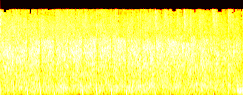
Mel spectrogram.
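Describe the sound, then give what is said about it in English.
A crowd applauds the organizers and participants of a Youth Day, many hands clapping in a dense, continuous wash of sound that holds at a fairly loud level throughout, with no voices standing out. “Can we give them a round of applause, please?”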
